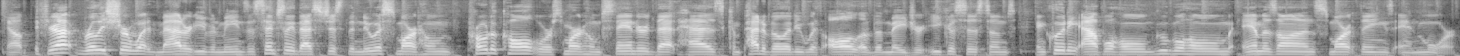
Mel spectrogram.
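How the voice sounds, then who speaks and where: Faint music plays in the background as a man speaks. His intonation is fairly even, with hardly any pauses. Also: moderate pace. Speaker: tech reviewer. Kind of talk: product review commentary. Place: home room.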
